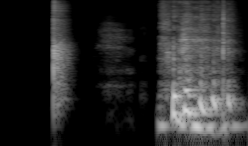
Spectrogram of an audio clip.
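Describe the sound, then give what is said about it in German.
A single sharp slap rings out, then after a pause a short, dense burst of applause for a magician known for the Phantasma Slam lasts about a second, mixed with voices and fading quickly. “Ein Applaus.”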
